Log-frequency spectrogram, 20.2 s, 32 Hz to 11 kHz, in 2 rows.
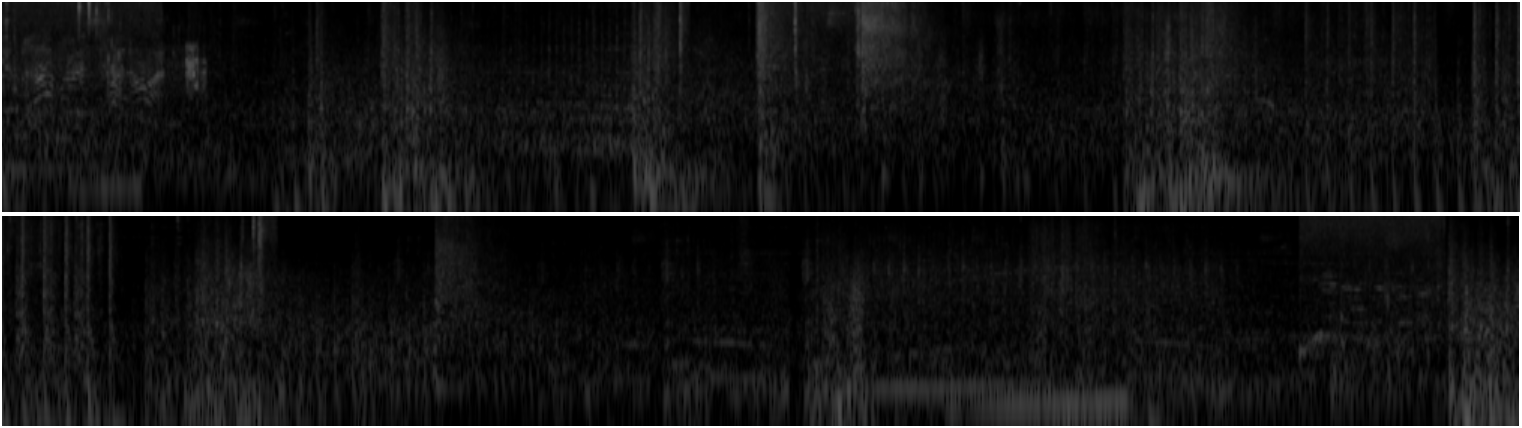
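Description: Gunfire and explosions from the video game Battlefield 4 fill the whole stretch with dense bursts and booms, some loud and close, others distant, while someone talks over the action in German.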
